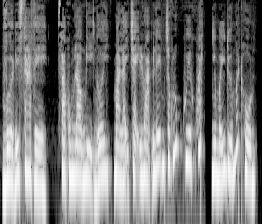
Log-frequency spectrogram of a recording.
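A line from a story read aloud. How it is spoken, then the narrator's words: Surprised question. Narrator (Vietnamese): Hình phu nhân kinh ngạc hỏi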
